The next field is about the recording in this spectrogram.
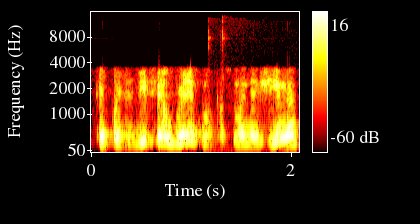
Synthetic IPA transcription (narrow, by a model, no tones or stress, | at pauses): kɐɪppɐʋʲizʲdʲiːsʲiɐlˠɡoɾʲɪt̪mɐpɐsmɑːnʲɛʒʲiːmʲɐ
